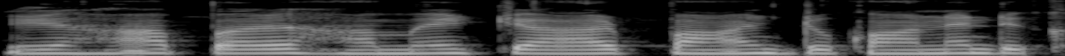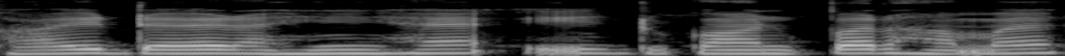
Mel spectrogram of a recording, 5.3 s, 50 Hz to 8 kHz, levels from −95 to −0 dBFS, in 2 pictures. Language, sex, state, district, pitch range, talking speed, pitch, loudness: Hindi, female, Maharashtra, Chandrapur, 195-210 Hz, 155 wpm, 200 Hz, -33 LUFS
